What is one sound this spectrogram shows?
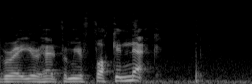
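A man speaks forcefully nearby.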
